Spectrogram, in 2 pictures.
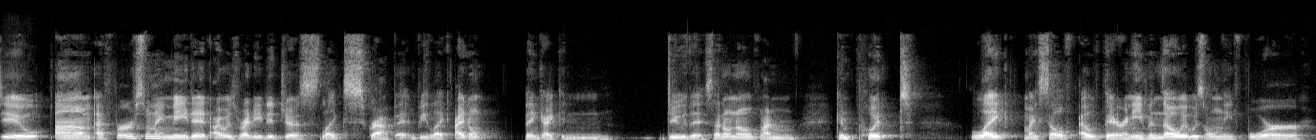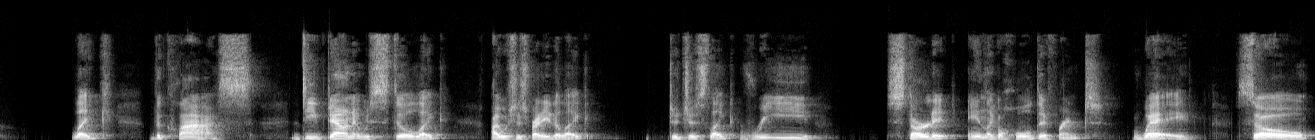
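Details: Stuttering in a female university student who describes herself as someone with a stutter, speaking live.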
